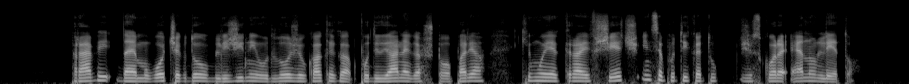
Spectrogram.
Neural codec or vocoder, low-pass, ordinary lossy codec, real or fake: codec, 44.1 kHz, 7.8 kbps, DAC; 19.8 kHz; none; fake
